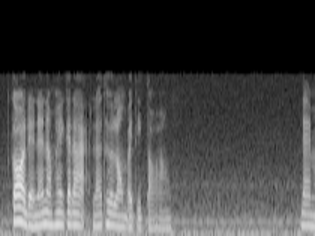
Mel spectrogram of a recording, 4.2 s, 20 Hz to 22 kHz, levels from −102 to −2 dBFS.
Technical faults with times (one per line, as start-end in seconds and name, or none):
0.00-4.21 Dolby Digital compression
